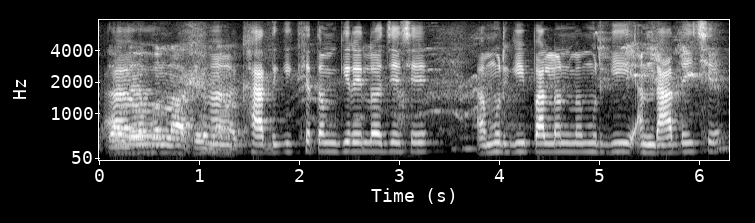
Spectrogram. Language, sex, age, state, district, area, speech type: Maithili, female, 45-60, Bihar, Purnia, rural, spontaneous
